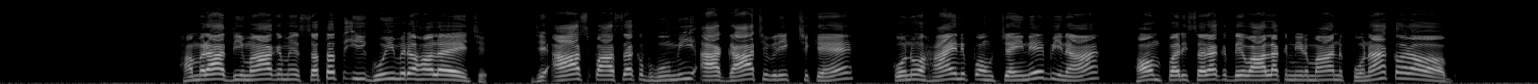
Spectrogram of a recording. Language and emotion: Maithili, fearful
